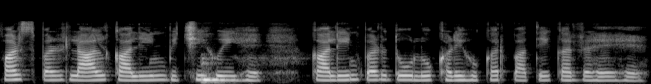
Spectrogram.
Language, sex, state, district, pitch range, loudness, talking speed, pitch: Hindi, female, Uttar Pradesh, Lucknow, 190-205 Hz, -19 LUFS, 155 wpm, 200 Hz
